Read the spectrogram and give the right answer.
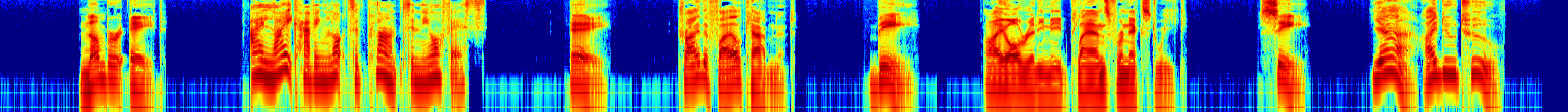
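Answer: C: Yeah, I do too.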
